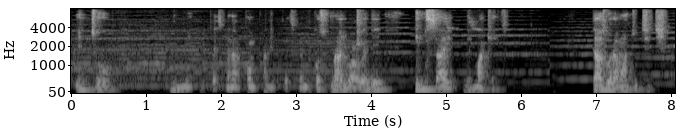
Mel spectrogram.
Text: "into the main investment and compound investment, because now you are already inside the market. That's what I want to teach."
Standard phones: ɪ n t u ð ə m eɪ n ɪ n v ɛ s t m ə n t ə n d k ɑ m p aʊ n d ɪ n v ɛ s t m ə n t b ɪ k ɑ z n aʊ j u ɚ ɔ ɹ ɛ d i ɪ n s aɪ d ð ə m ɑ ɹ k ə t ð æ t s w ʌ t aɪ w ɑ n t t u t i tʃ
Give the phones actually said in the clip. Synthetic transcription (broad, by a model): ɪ n t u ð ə m eɪ n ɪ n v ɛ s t m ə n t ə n k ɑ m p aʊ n ɪ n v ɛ s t m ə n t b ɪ k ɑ s n aʊ j u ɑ ɔ ɹ ɛ d i ɪ n s aɪ d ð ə m ɑ k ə t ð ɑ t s w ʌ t aɪ w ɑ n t t u t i tʃ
